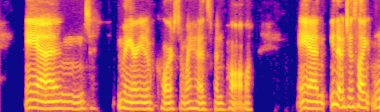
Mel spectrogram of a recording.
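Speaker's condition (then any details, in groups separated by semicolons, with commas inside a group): ALS; slow progressing form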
